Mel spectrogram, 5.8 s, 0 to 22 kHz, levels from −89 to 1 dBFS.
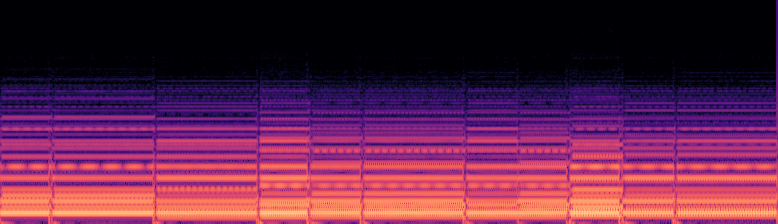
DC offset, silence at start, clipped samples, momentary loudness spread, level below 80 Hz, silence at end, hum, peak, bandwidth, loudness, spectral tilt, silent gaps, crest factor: under 0.1%; 0 s; under 0.1%; 3 LU; -44 dBFS; 0 s; none; 0 dBFS; 3.5 kHz; -14 LUFS; -12 dB/octave; none; 14 dB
